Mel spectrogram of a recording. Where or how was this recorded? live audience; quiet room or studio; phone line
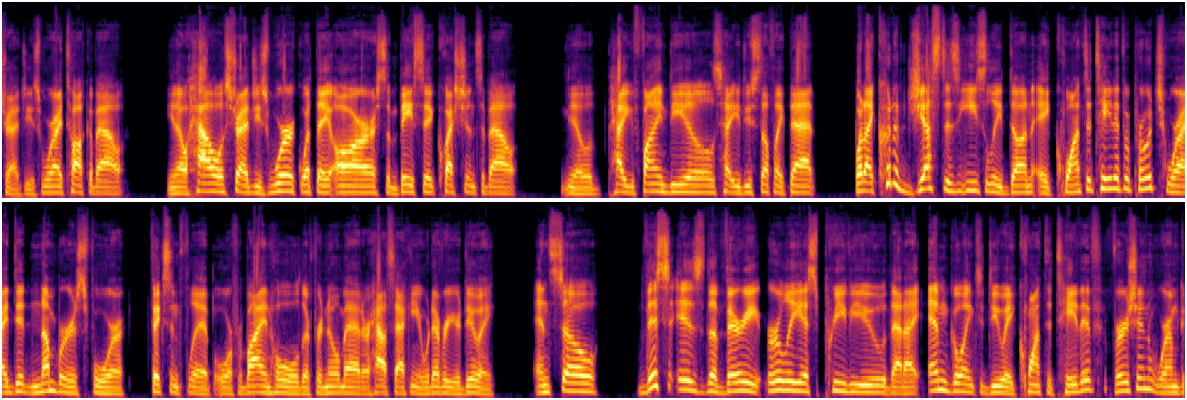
live audience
